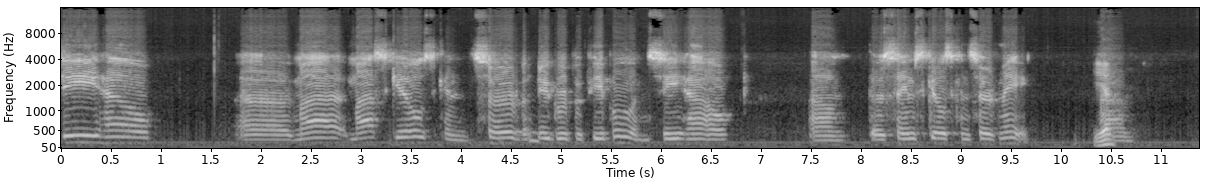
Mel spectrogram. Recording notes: burnt the phone lines out to Athens, GA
